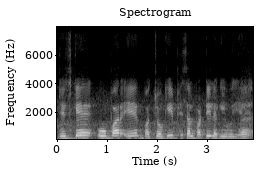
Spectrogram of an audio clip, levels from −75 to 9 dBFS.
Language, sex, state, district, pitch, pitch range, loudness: Hindi, male, Rajasthan, Jaipur, 165 Hz, 150-175 Hz, -16 LUFS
